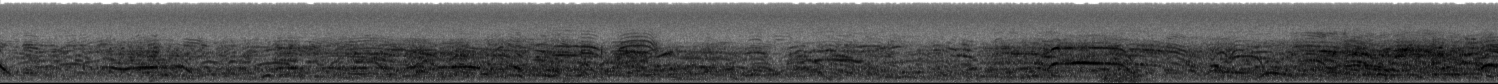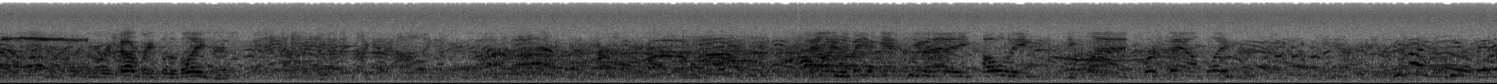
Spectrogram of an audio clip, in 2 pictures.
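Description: A crowd of people chatters and calls out loudly all around, outdoors.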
